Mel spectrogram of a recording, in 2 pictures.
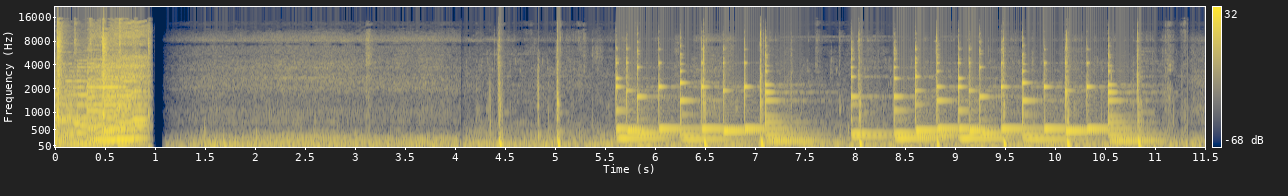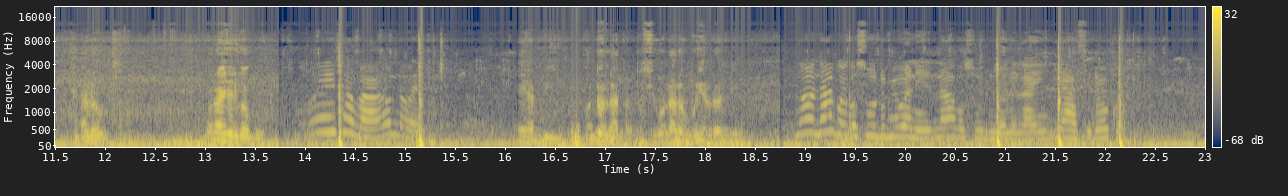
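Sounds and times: basketball bouncing on concrete: 0:04.3 - 0:05.3, 0:06.4 - 0:08.3, 0:09.4 - 0:11.3, 0:14.3 - 0:15.4, 0:20.9 - 0:22.3
mobile phone ringtone melody: 0:05.6 - 0:11.3.

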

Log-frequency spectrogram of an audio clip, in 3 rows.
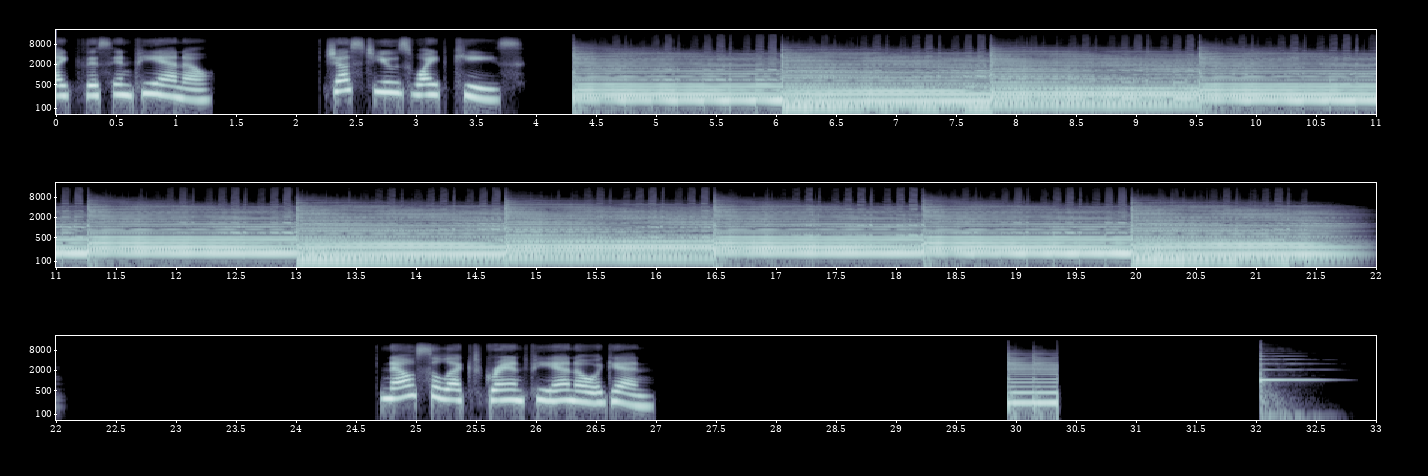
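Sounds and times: piano chords: 0:04.3 - 0:22.0, 0:30.0 - 0:30.4.

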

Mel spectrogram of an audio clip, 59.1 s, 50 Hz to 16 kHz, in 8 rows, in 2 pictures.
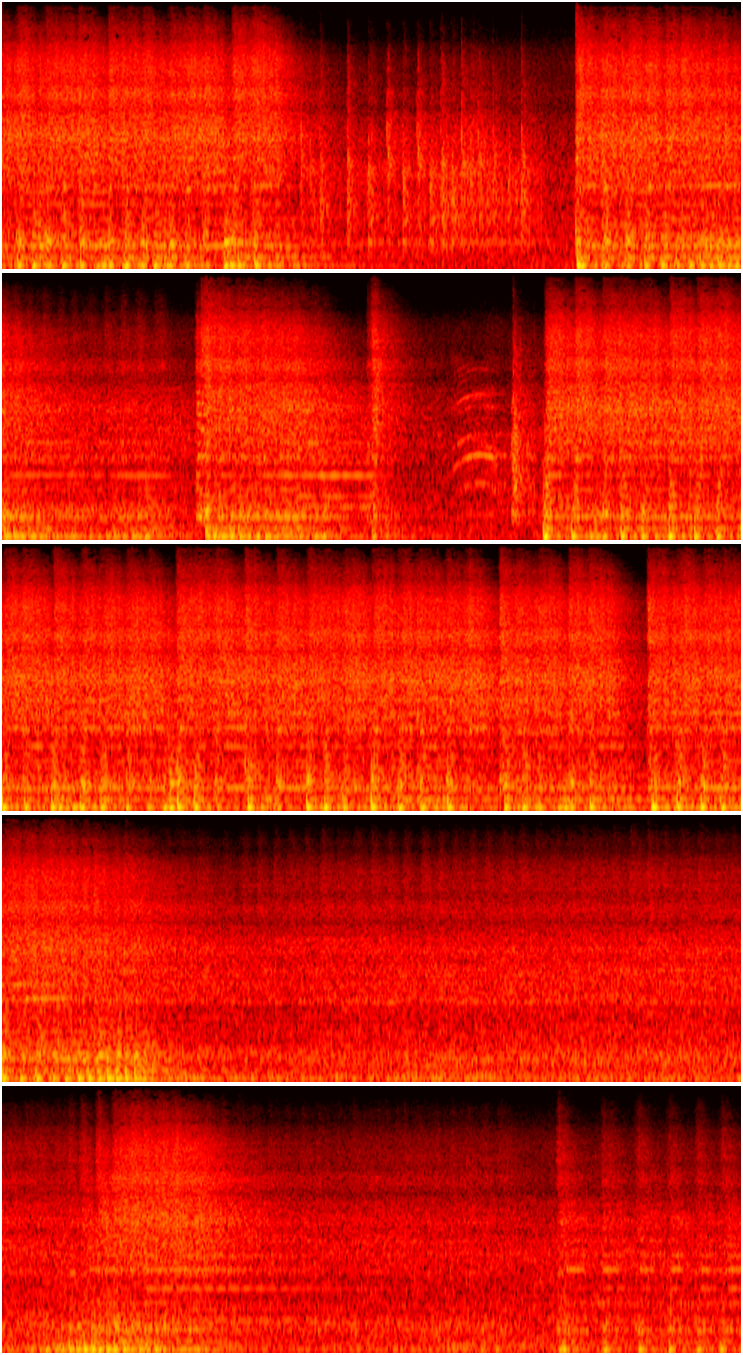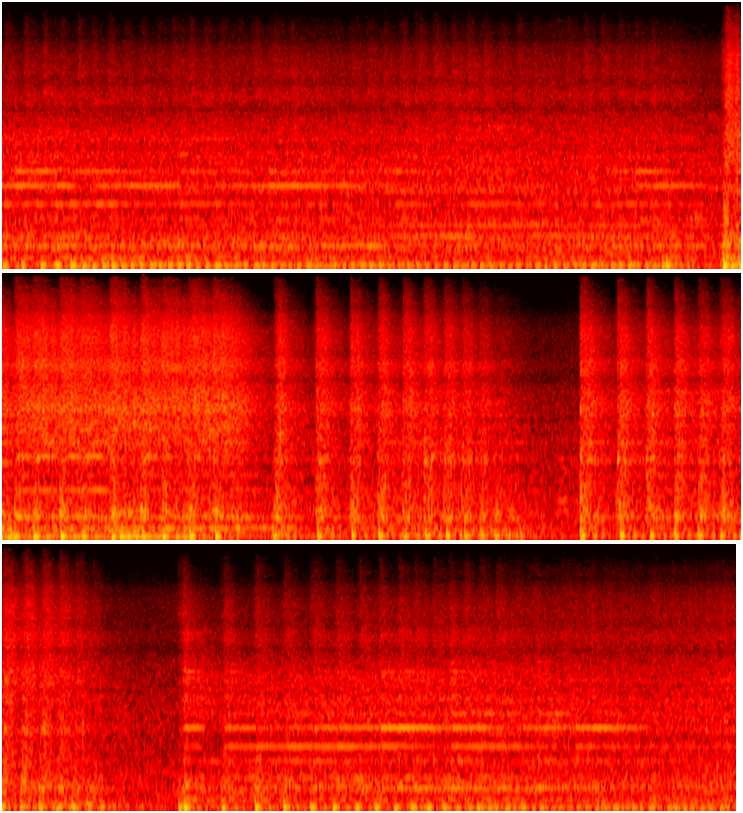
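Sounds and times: crashing cymbals: 0:00.0 - 0:03.4, 0:05.7 - 0:11.9, 0:12.8 - 0:59.0
drum beats: 0:00.0 - 0:59.0
gong: 0:05.7 - 0:11.4, 0:12.8 - 0:49.5, 0:53.4 - 0:59.0.

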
